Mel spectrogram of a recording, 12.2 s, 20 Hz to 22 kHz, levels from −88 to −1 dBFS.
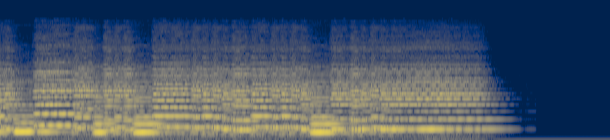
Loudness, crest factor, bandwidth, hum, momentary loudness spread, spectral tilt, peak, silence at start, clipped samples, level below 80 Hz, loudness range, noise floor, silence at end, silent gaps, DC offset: -20 LUFS; 14 dB; 11 kHz; none; 6 LU; -6.5 dB/octave; -8 dBFS; 0 s; under 0.1%; -62 dBFS; 7 LU; under -90 dBFS; 2.1 s; none; under 0.1%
